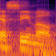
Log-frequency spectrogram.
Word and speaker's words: Asimo: How do you pronounce it? All right, cool. So before we begin... Oh, sorry, go on. I say Asimo, but I don't really care.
